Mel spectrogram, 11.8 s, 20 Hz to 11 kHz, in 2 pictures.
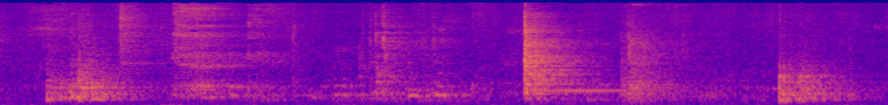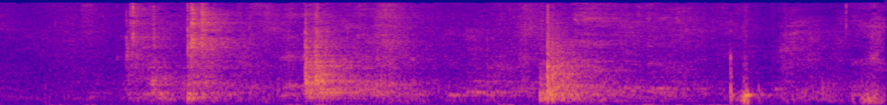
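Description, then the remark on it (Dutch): Three chairs are set down during a church service with loud wooden clunks and scrapes, a series of irregular knocks and bumps spread over several seconds. “Even om jullie wakker te schudden. 3 stoelen.”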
